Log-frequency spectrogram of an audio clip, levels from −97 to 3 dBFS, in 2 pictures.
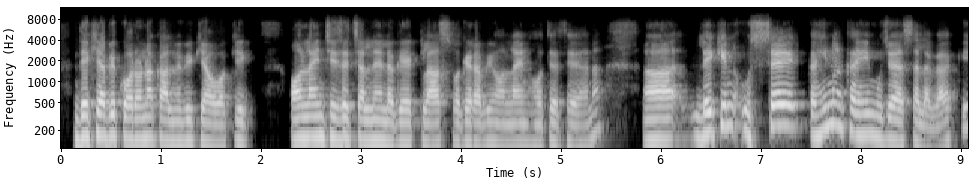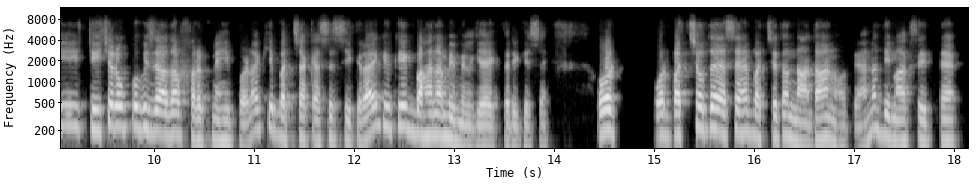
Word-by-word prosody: देखिए 160 +3 +4
अभी 165 +1 +2
कोरोना 150 +1 +3
काल 135 - +2
में 135 0 -3
भी 140 0 -2
क्या 135 -2 -1
हुआ 120 0 0
कि 130 -1 -2 0.5
ऑनलाइन 155 +2 +3
चीज़ें 155 0 +1
चलने 140 -2 0
लगे, 130 -1 0
क्लास 125 -1 -1
वग़ैरह 130 0 0
भी 130 +1 -6
ऑनलाइन 125 0 -3
होते 120 +1 -4
थे, 125 +1 -9
है 120 +1 -6
ना? 180 - -6 0.5
अ, 145 +1 +3 0.2
लेकिन 220 +6 +2 0.2
उससे 230 +7 +2 0.3
कहीं 170 +6 0
न 240 -2 0
कहीं 175 -2 +1
मुझे 155 -3 -1
ऐसा 135 0 -1
लगा 115 +1 -2
कि 225 +8 -6
टीचरों 220 +3 +3
को 225 0 +1
भी 215 0 +1
ज़्यादा 180 -2 +4
फ़र्क 155 -5 -2
नहीं 135 -1 -3
पड़ा 150 +11 -1
कि 210 +2 -3
बच्चा 155 +1 -1
कैसे 140 +2 -4
सीख 140 -3 -8
रहा - - +4
है 220 - +2
क्योंकि 225 0 -1
एक 210 -4 +1
बहाना 170 -1 +4
भी 155 -3 0
मिल 115 - -5
गया 120 +1 0
एक 115 0 -5
तरीके 120 -1 -5
से। 115 +1 -12 0.5
और 195 +1 +5 0.4
और 170 0 +2
बच्चों 175 +5 +2
तो 215 - +3
ऐसे 190 -1 +4
हैं, 185 0 +1
बच्चे 160 0 0
तो 170 - 0
नादान 145 +2 +1
होते 115 -1 -10
हैं 115 - -5
ना 210 - -2
दिमाग 145 -7 -1
से 140 0 -4
इतने 140 +1 -3
150 Hz, 225 wpm, -18 LUFS, 130-175 Hz, 0.5 s, और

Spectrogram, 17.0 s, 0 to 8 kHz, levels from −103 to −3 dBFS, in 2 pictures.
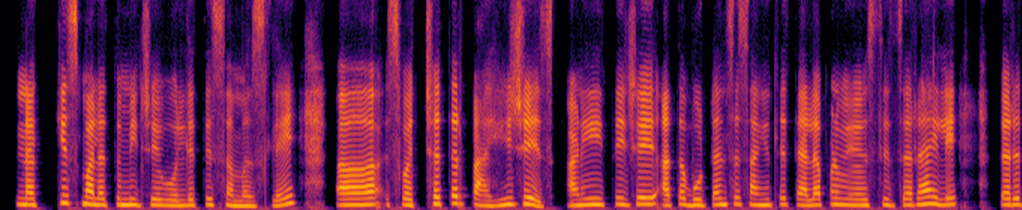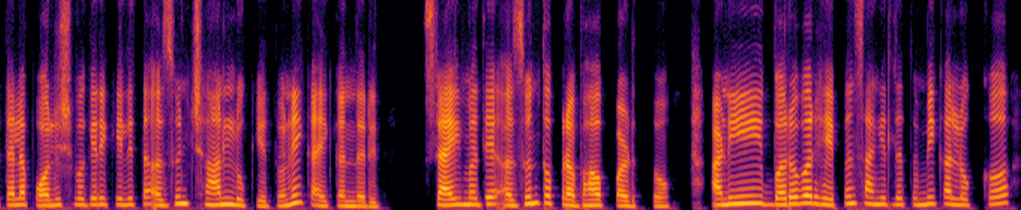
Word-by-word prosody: नक्कीच, 235 +5 0
मला 240 -3 +3
तुम्ही 225 0 -1
जे 220 +2 -4
बोलले 205 0 -4
ते 225 - -3
समजले. 195 +1 -1 0.4
अ, 220 - +3 0.4
स्वच्छ 225 +3 -2
तर 280 -1 +2
पाहिजेच 215 +1 0
आणि 225 +3 0
ते 245 - -1
जे 250 0 +4
आता 220 +4 -5
बुटांचं 230 +4 -3
सांगितले, 225 0 -3
त्यालापण 220 +3 -1
व्यवस्थित 210 0 -4
जर 220 -1 -3
राहिले, 240 -1 +1 0.4
तर 230 0 +2
त्याला 220 +1 +2
पॉलिश 205 +3 +1
वगैरे 235 +1 -1
केली, 230 0 -2
तर - - 0
अजून 270 +7 +1
छान 225 0 +2
लूक 210 -3 -2
येतो 185 +1 -4
नाही 280 +9 +4
का, 205 - +1
एकंदरीत 180 -3 -2 0.4
स्टाईलमध्ये 235 +2 +5
अजून 235 +8 +3
तो 285 - +4
प्रभाव 205 -1 +4
पडतो. 175 -3 -2 0.4
आणि 265 +5 +5
बरोबर 260 +4 +5
हे 240 -4 +3
पण 275 - 0
सांगितलं 245 -4 -1
तुम्ही 230 +3 -1
का 250 - +2
लोकं 245 +4 -2
225 Hz, 165 wpm, -24 LUFS, 205-245 Hz, 0.4 s, स्टाईलमध्ये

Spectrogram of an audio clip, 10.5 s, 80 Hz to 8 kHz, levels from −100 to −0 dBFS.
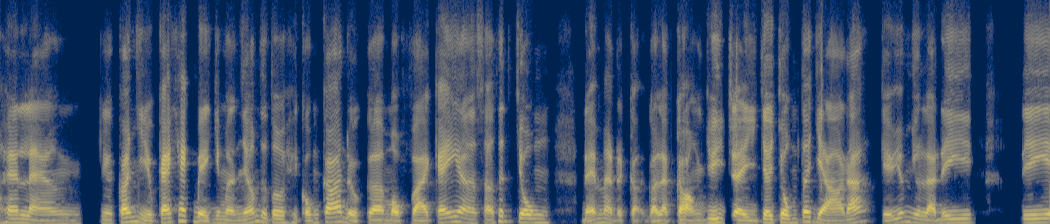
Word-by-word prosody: hên 140 -2 0
là, 110 -5 -1 0.5
ờ, 120 - -5
có 155 - +6
nhiều 140 -11 -3
cái 145 +1 +7
khác 200 -1 +1
biệt - - +2
nhưng 130 -1 -7
mà 115 - +1
nhóm 115 - -1
tụi - - -3
tui 135 -1 0
thì 140 - -12
cũng 145 - -3
có 165 +3 +3
được, 105 - -2
ờ, 120 0 +3
một 105 -3 0
vài 105 - +3
cái, 165 +5 +2
ơ, 130 -6 0
sở 125 - -3
thích 190 - -4
chung, 140 -3 0 0.3
để - - +3
mà - - -2
được - - -9
gọi - - -5
gọi - - +2
là - - +2
còn 105 - +4
duy 140 +2 +1
trì 110 -1 +2
chơi 135 - +4
chung 140 +2 +1
tới 175 - +4
giờ 110 -4 +2
đó. - - +2 0.2
Kiểu, 110 - -2
giống 160 +4 -5
như 150 -3 -4
là 125 - +2
đi 140 +3 -3 0.5
đi 145 +2 0
140 Hz, 255 wpm, -21 LUFS, 120-150 Hz, 0.5 s, cái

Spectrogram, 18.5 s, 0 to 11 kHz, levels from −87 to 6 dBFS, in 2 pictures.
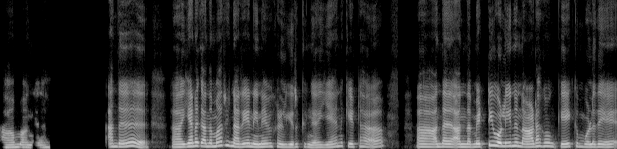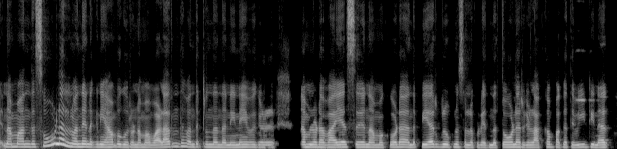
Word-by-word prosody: ஆமாங்க. 175 -1 -1 1.1
அந்த 225 0 +1 0.8
அ - - +1 0.2
எனக்கு 260 0 +4
அந்த 230 0 +1
மாரி 295 +4 +2
நிறைய 210 +2 +3
நினைவுகள் 210 0 +1
இருக்குங்க. 190 -3 -3 0.3
ஏன்னு 235 +4 -3
கேட்டா, 210 +1 -1 0.8
அ - - +3 0.2
அந்த 210 +1 +2 0.2
அந்த 200 0 +3
மெட்டி 210 +7 +2
ஒலின்னு 255 +1 +4
நாடகம் 240 +4 +2
கேட்கும்பொழுதே, 200 -2 +1 0.3
நம்ம 205 +1 -1
அந்த 200 0 -3
சூழல் 345 +3 +3
வந்து 205 +1 +2
எனக்கு 185 -1 -2
ஞாபகம் 180 +1 -1
வரும். 175 0 -3
நம்ம 170 - -2
வளர்ந்து 210 - -1
வந்துட்டுருந்த 185 -1 -4
அந்த 170 -1 -2
நினைவுகள், 175 0 -2 0.5
நம்மளோட 180 -1 0
வயசு, 180 +1 0 0.2
நம்ம 170 0 -3
கூட 175 0 0
அந்த 175 0 -3
பியர் 185 +1 +1
குரூப்னு 185 -1 -2
சொல்லக்கூடிய 170 0 -4
இந்த 165 -1 -2
தோழர்கள், 175 -1 -1
அக்கம் 180 +2 -7
பக்கத்து 175 0 -5
வீட்டினர், 175 -2 -1
190 Hz, 140 wpm, -22 LUFS, 175-210 Hz, 1.1 s, எனக்கு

